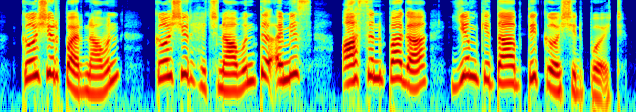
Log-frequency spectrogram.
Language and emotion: Kashmiri, neutral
